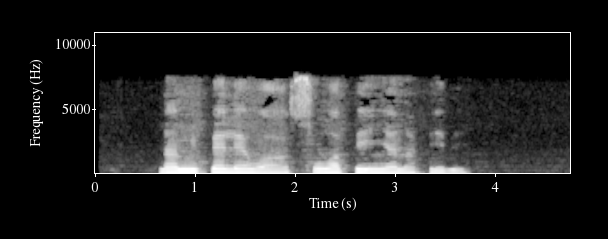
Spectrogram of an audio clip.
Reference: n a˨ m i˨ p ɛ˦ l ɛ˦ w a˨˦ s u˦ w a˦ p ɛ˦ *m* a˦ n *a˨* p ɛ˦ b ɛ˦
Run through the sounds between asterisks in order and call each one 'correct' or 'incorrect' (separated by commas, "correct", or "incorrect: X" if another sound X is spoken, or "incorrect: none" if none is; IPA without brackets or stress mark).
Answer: incorrect: ɲ, correct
